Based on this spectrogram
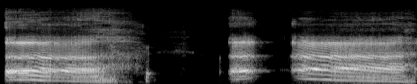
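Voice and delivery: long, high moaning groans; loud drawn-out groan, sliding slowly down; imitated neighbor's groans. Man mimicking his downstairs neighbor's morning noises, long loud groans. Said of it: "he goes like this every morning".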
